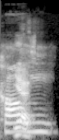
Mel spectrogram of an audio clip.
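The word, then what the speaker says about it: Καλή: Or in Hygromantia, you'll find it as like it's written as Kalle, pronounced Oh, yes, Kali, yes.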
